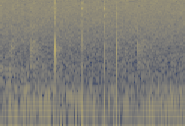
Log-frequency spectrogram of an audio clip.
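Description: Quiet room tone with a string of light, irregular clicks, about seven in two seconds, from a plastic marker being fidgeted with in the hands.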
